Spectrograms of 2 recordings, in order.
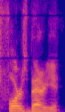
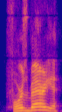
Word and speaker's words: Forsberg: Peter Forsberg is not a person during the duration of this tournament. It's Forsberg. Really? That is how you... Forsberg. That's how you say it.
